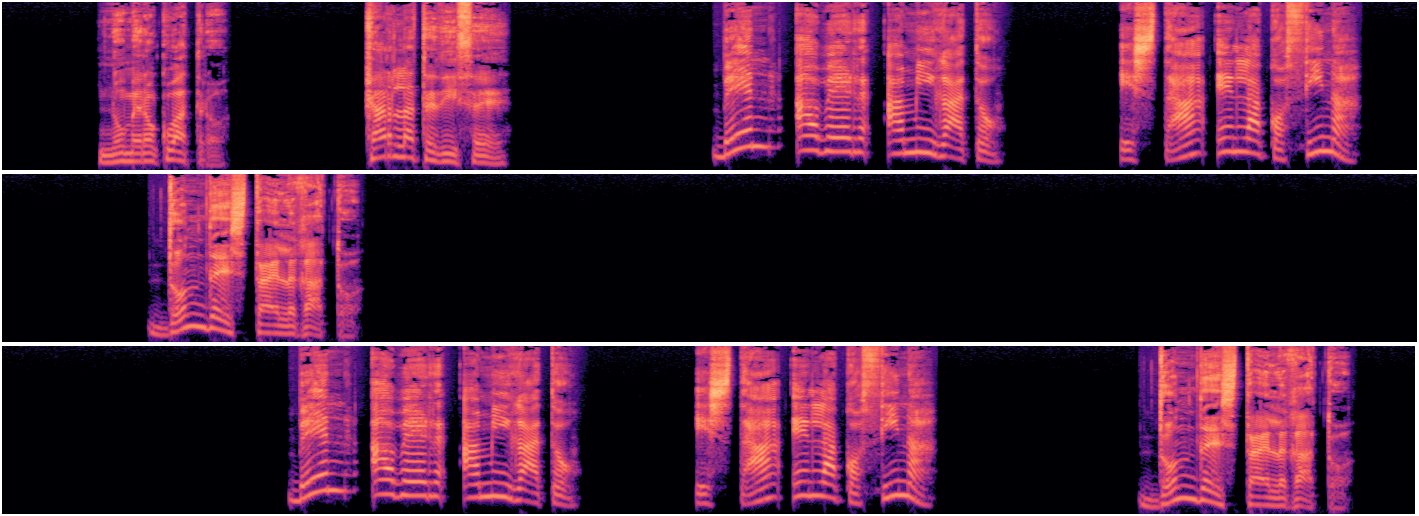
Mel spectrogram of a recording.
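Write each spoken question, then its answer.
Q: ¿Dónde está el gato?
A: En la cocina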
